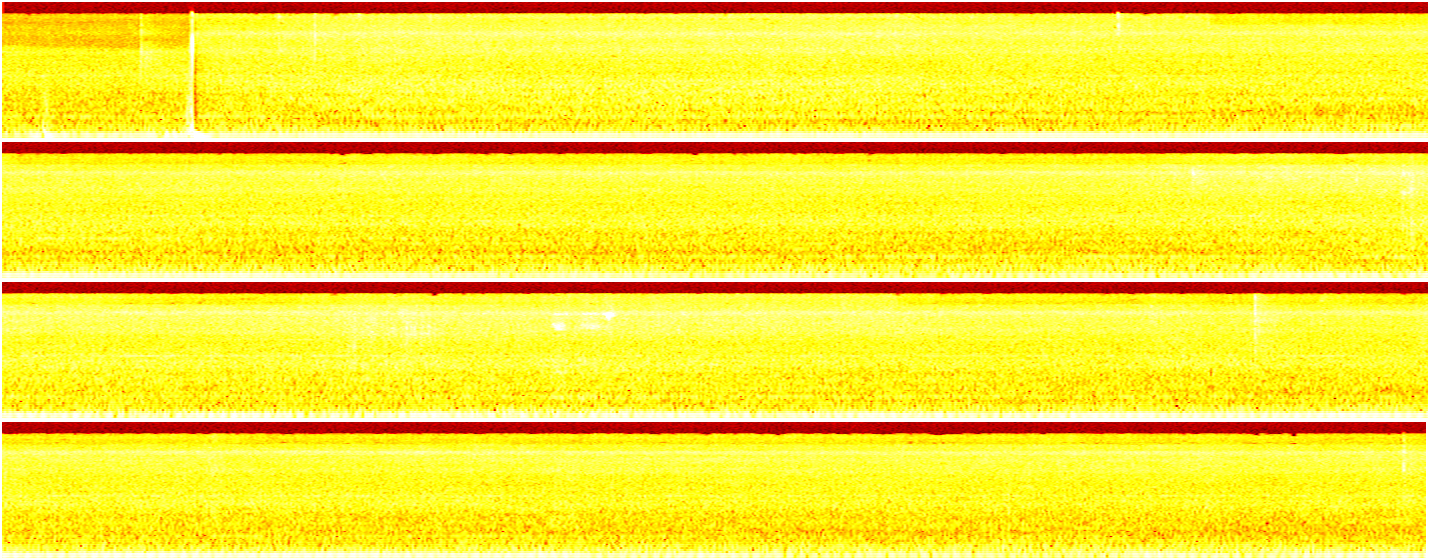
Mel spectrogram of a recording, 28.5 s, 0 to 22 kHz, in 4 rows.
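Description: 2010 Cadillac DTS's Northstar 4.6 L V8 idling steadily, a low even hum, with a couple of light knocks about a second in.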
